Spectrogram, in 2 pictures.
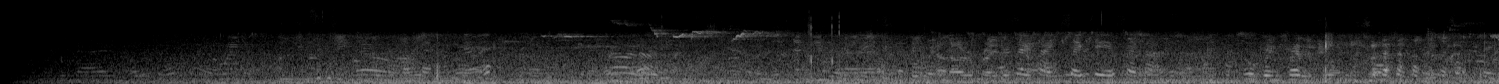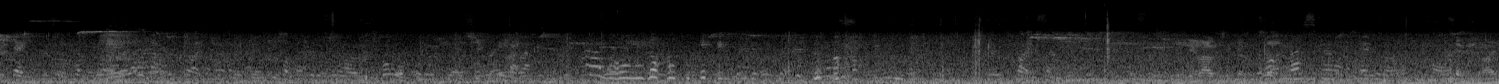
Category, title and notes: Soundscapes > Nature
Cardiff - Walk From Bute Park To Cardiff Castle
Cardiff, City, Citycentre, urban, fieldrecording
